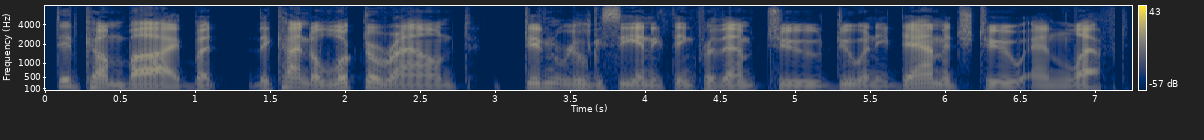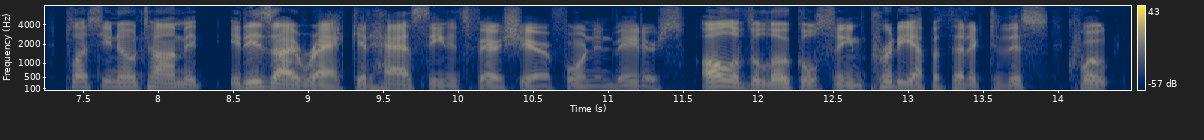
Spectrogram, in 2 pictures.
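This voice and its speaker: A man's voice: medium pitch, moderate pace, smooth, no room sound, clean studio sound, natural voice. A man playing a laid-back, nonchalant news correspondent who shrugs off the invasion. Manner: relaxed, nonchalant. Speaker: foreign correspondent.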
